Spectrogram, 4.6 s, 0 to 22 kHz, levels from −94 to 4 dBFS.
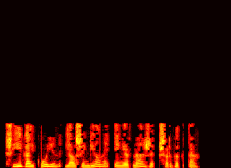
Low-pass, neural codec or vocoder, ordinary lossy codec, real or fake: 7.2 kHz; none; MP3, 24 kbps; real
